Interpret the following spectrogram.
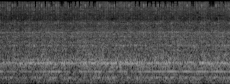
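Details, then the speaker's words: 2003 Dodge Grand Caravan 3.3 with 372,528 miles, idling after belt replacement: even, smooth idle with no chirp or hiss. Idler pulley, tensioner pulley and power steering pump had been replaced earlier without curing the noise. "this was the problem the belt i think you can hear the difference now it sounds much better so you can hear that the chirping and the hissing noise is gone"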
